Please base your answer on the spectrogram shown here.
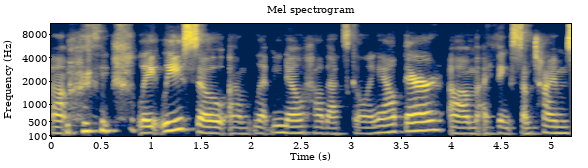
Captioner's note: laughter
